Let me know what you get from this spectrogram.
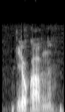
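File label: "люкавны", Komi, male; kpv audio dict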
